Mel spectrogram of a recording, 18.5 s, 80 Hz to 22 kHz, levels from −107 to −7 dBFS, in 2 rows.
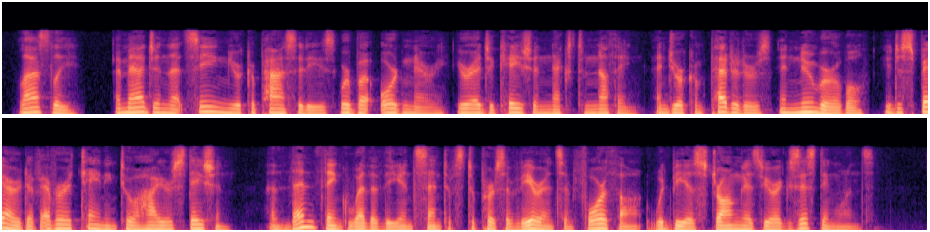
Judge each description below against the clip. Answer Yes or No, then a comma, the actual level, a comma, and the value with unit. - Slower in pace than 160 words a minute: Yes, average, 150 wpm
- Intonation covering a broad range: No, average, 3.5 semitones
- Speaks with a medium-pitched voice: No, low, 125 Hz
